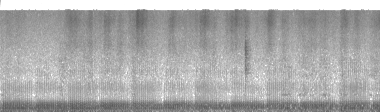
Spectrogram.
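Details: Domestic cat purring while being massaged, a low continuous rumble with a steady pulsing texture and gentle swells in loudness; a faint brief higher sound near the middle, otherwise quiet indoor background.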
